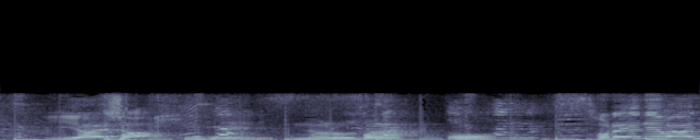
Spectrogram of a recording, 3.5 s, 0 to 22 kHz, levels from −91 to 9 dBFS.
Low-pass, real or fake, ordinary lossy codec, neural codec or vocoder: 7.2 kHz; real; AAC, 48 kbps; none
